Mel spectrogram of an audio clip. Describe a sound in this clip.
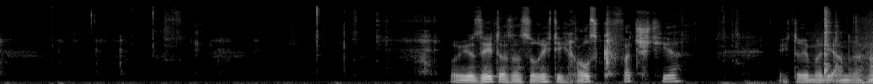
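Thread softly rustles as it is wound tightly around a rod.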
